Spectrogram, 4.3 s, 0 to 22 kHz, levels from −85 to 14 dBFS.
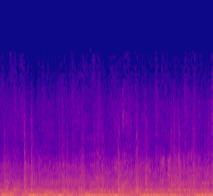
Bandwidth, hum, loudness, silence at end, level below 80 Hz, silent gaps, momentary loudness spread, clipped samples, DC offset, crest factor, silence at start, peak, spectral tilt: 12.5 kHz; none; -27 LUFS; 0 s; -30 dBFS; none; 4 LU; under 0.1%; under 0.1%; 12 dB; 0 s; -12 dBFS; -7 dB/octave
